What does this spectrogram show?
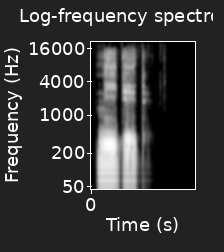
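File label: "needed", British English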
